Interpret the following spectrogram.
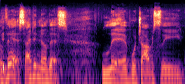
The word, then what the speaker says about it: LIV: LIV, which obviously how you pronounce it rhymes with give, is actually the Roman.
